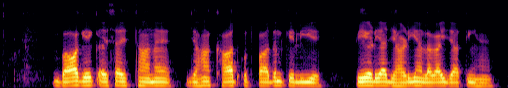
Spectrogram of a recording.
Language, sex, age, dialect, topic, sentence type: Hindi, male, 41-45, Awadhi Bundeli, agriculture, statement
